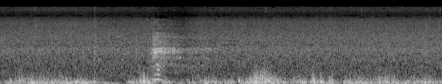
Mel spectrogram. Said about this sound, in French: Il faut qu'on se trouve un abri, ma belle. Parce que là, on se prend la sauce. La vache. C'est la tempête. Oh, je suis déjà trempé.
